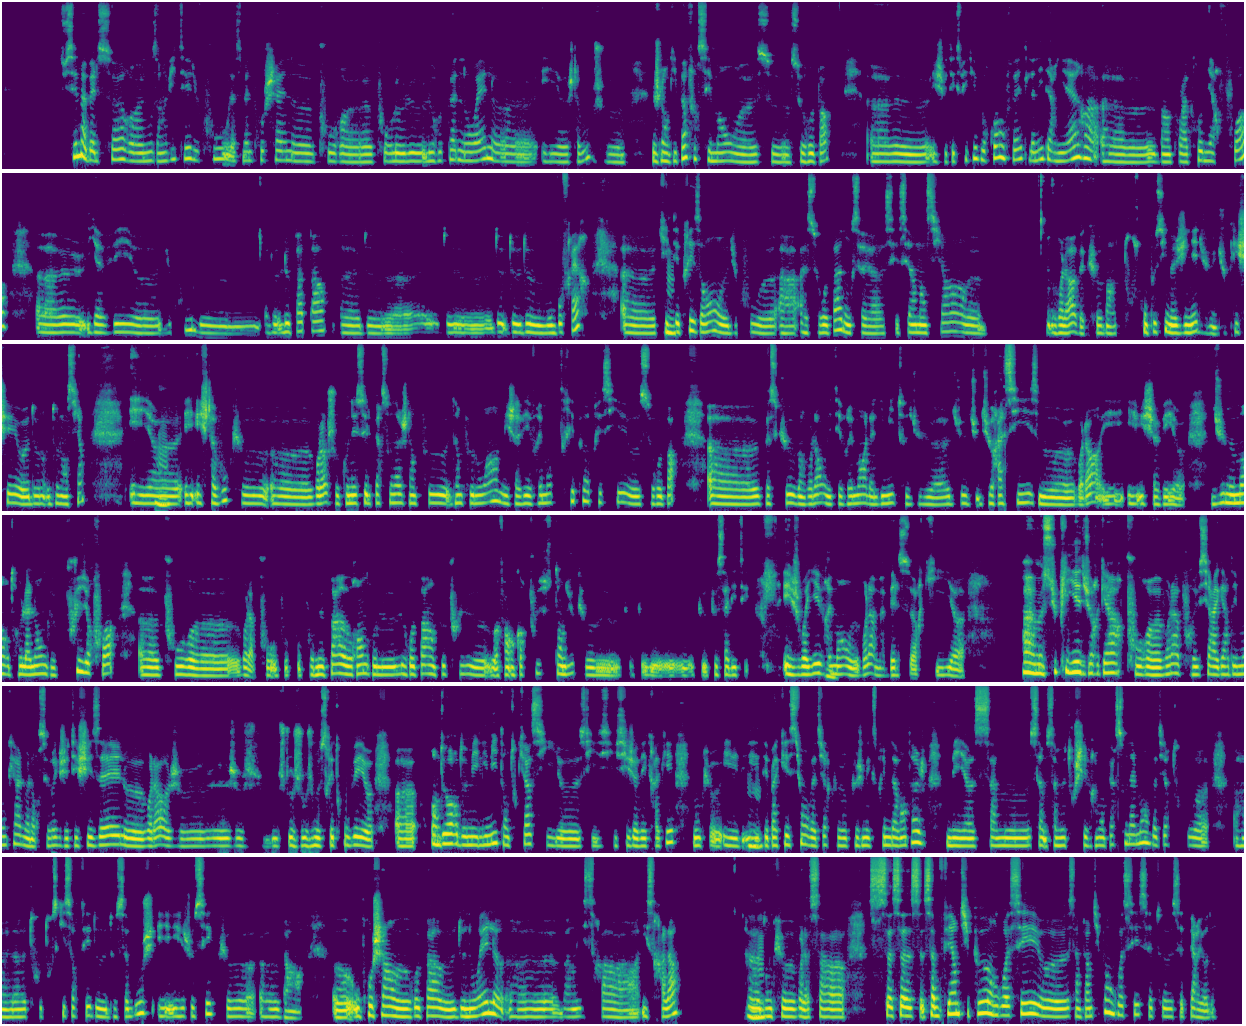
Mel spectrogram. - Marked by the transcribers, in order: none
- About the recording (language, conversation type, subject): French, advice, Comment gérer les différences de valeurs familiales lors d’un repas de famille tendu ?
